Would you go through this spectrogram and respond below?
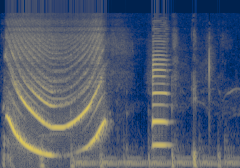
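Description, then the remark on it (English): A loud, swooping boing-like slide rings out for about a second, then one short, bright horn honk follows over a low steady hum; no one speaks. “Oh, gave that a honk?”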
